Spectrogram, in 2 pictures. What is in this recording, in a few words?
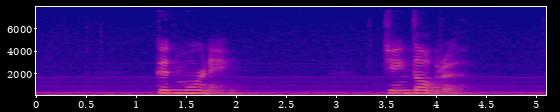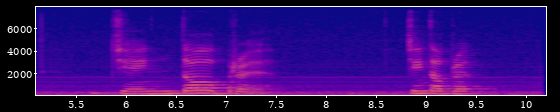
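Good morning, Polish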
